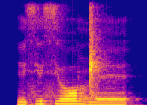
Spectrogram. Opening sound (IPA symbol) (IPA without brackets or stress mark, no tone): ɪ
